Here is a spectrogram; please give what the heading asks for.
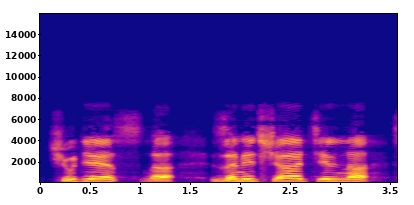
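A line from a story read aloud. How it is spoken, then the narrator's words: Delighted exclamation. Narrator (Russian): с восторгом воскликнул Суню-кун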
